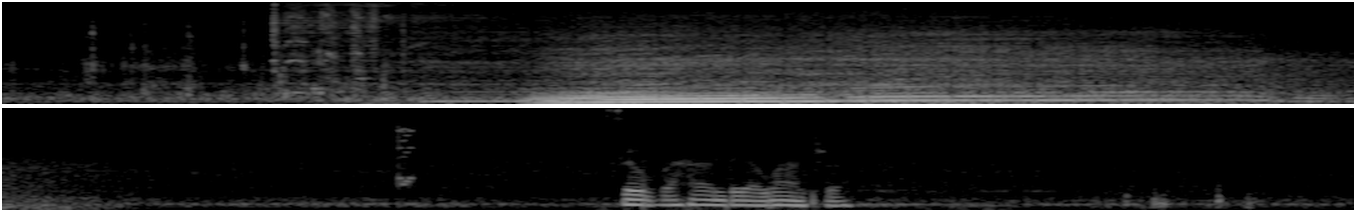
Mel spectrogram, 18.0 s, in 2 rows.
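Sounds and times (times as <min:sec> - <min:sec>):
car engine pulling away: 0:01.8 - 0:09.6.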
